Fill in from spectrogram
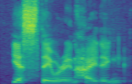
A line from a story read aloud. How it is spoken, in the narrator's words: Petiot spat sarcastically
